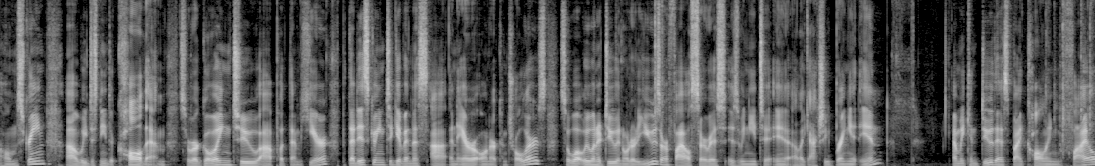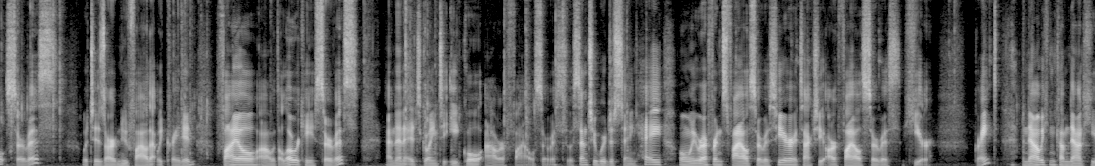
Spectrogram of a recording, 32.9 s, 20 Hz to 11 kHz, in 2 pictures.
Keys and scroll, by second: 10.1 Return, 15.7-17.6 typing, 19.0-20.0 typing, 20.4 Return, 21.8-24.5 typing, 24.8 Return, 25.8 ;, 31.9 ctrl+s.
